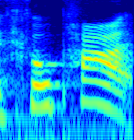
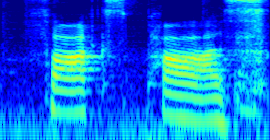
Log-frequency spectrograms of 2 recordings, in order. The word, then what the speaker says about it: faux pas: Which, by the way, faux pas is another word I mispronounced for a very long time. I used to call it fox paws.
